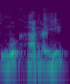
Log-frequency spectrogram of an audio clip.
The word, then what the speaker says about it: Mukherjee: So, my I thought my last name is easy to pronounce. It's Mukhar.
